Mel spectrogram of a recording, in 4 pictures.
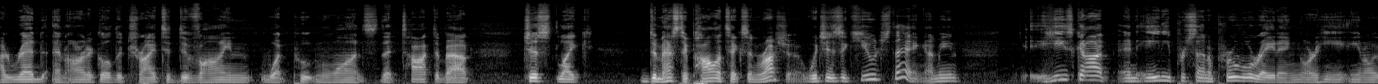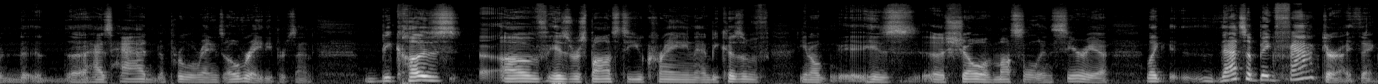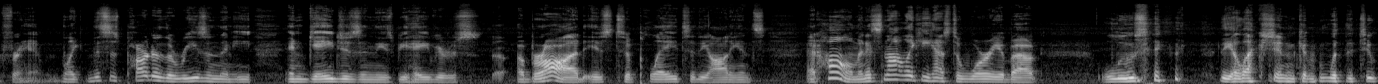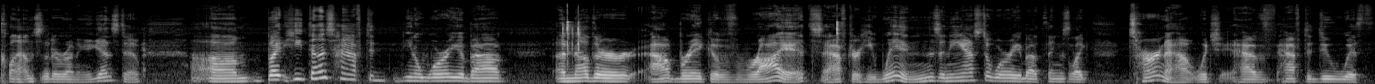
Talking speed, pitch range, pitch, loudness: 160 wpm, 115-155 Hz, 130 Hz, -23 LUFS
